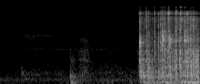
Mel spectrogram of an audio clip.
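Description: A tarot deck being shuffled: after a quiet start, a loud burst of rapid card clicks begins about a second and a half in.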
